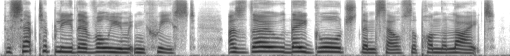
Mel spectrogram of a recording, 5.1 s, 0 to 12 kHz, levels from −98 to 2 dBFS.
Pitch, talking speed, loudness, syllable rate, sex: 240 Hz, 130 wpm, -19 LUFS, 5.0 syllables/s, female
